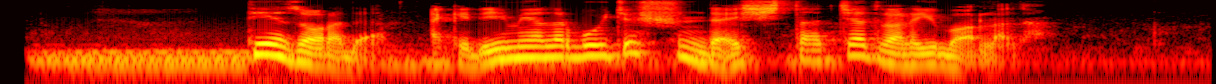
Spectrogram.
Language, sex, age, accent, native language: Uzbek, male, 18-24, Surxondaryo, Uzbek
